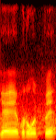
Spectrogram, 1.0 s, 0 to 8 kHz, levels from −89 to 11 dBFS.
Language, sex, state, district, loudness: Hindi, male, Uttar Pradesh, Ghazipur, -14 LUFS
